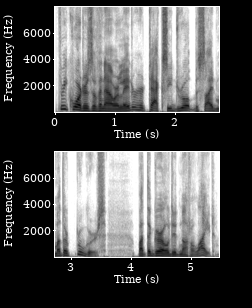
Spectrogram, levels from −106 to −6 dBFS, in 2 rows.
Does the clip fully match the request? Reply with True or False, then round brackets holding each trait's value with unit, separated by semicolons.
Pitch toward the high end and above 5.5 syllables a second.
False (145 Hz; 5.8 syllables/s)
